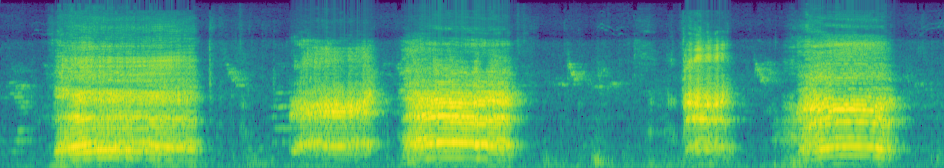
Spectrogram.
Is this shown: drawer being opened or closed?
no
